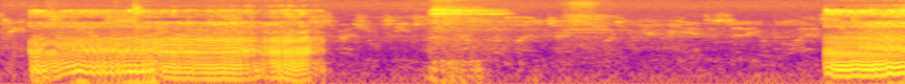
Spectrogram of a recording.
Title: Opie Snoring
